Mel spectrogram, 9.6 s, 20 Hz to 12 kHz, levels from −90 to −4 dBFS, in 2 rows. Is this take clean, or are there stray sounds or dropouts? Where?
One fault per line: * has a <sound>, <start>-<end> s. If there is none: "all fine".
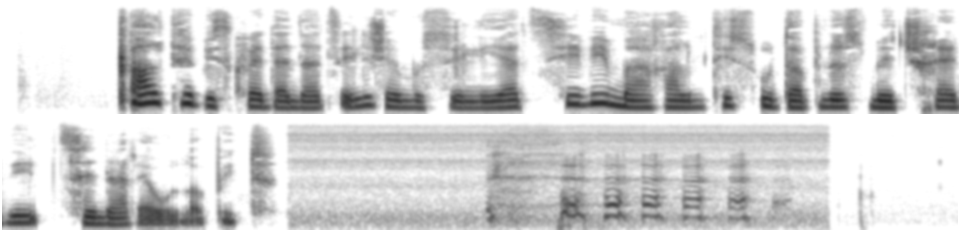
* has a laugh, 7.2-8.7 s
